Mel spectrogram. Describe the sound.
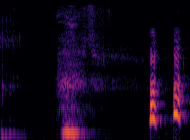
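A person mimics their small pet dog snoring at night: one rough, snorting breath drawn out, then two or three short, squeaky puffs in quick succession. No other voices.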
